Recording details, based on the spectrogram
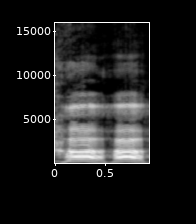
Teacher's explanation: ह को बोलने से हमारे कंठ से आवाज आती है हमारे गले से आवाज आती है तो ह जो व्यंजन है उसका उच्चारण स्थान है कंठ क्या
